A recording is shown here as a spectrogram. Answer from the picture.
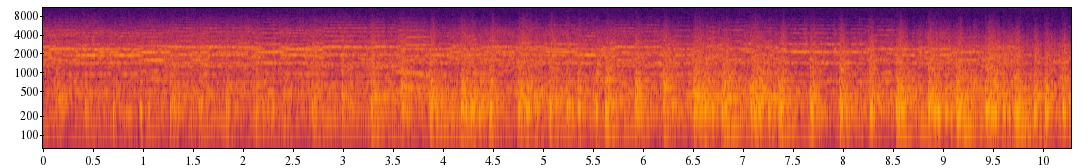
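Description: Military pipe band: bagpipes playing a tune over their steady drone, joined by drum beats from about four seconds in.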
